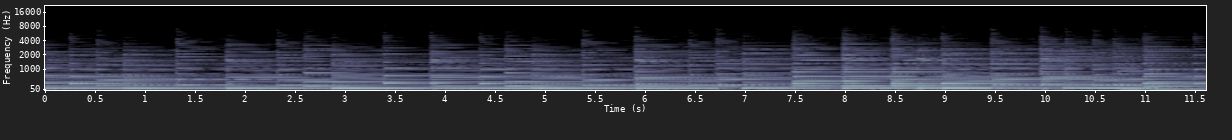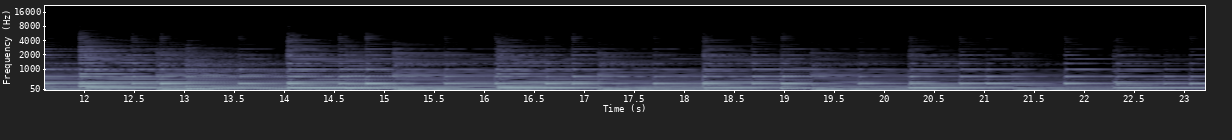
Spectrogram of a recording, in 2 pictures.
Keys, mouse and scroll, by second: 0.2 right click, 1.4 click, 3.5 middle click, 4.4 click, 5.4 middle click, 6.5 ctrl+d, 7.1 click, 9.2 right click, 10.1 shift+click, 10.4 middle click, 11.2 ctrl+d, 12.0 click, 14.9 click, 15.2 right click, 16.6 middle click, 17.5 click, 18.7 click, 19.1 right click, 20.7 click, 22.0 right click, 23.0 shift+click.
